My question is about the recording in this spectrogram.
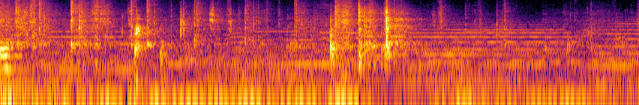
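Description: Stainless steel dog bowl clinking and knocking against a raised metal feeder stand as it is set in place: several short, sharp clinks. Background music plays underneath.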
